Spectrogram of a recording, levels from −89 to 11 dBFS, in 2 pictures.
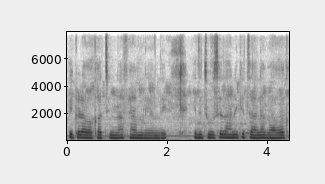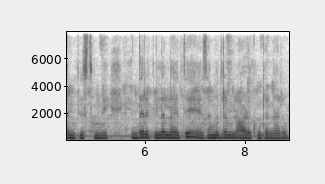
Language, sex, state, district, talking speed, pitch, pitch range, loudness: Telugu, female, Andhra Pradesh, Annamaya, 100 wpm, 200 Hz, 185-210 Hz, -15 LUFS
